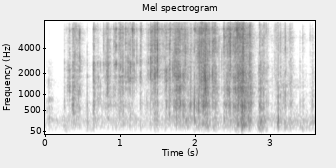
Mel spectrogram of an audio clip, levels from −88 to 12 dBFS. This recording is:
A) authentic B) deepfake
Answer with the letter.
B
